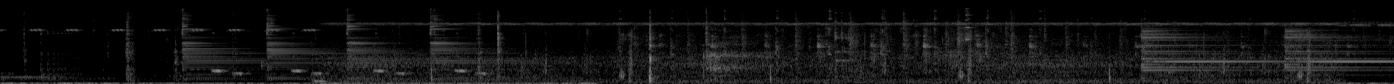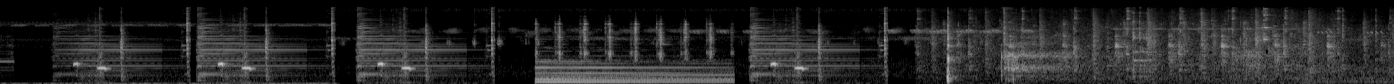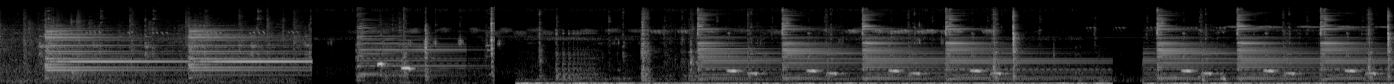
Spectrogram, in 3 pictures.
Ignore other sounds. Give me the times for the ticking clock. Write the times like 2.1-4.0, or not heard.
0.0-41.7.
